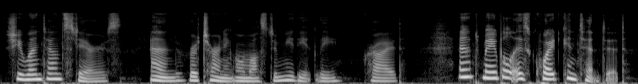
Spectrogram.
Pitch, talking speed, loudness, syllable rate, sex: 200 Hz, 130 wpm, -19 LUFS, 4.7 syllables/s, female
